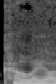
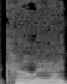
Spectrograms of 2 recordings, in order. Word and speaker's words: Kauaʻi: the beginning of words, the Kauai dialect was known for pronouncing this as t. In effect, Kauai dialect retained the old Pan-Polynesian, while standard Hawaii dialect has innovated and changed it to the k.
